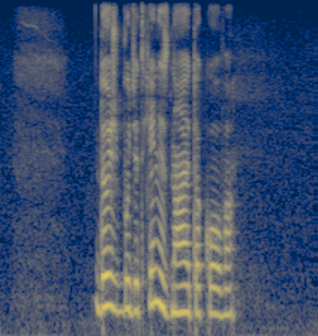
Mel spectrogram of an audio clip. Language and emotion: Russian, neutral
